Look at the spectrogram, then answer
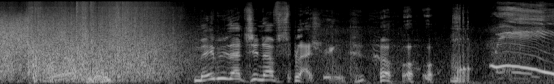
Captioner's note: chuckles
